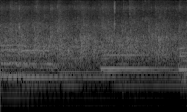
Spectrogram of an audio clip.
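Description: A crowd claps steadily, applauding the Lord, a dense wash of applause mixed with sustained musical tones humming underneath, loud and continuous throughout the short stretch.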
